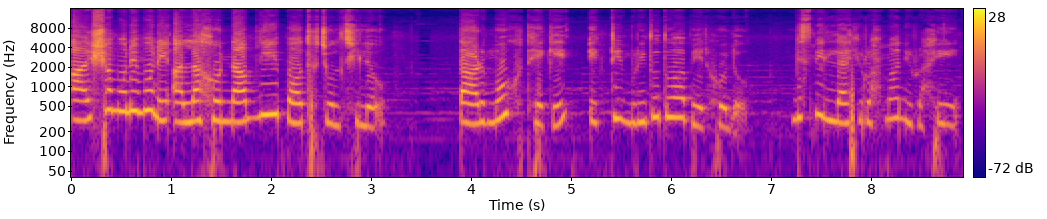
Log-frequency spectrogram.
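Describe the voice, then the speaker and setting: A woman's voice: sits high, unhurried, darkish tone. A woman narrating a scripted moral story for a cartoon. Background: music.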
